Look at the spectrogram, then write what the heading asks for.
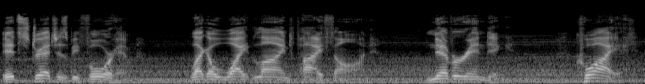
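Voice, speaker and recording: A man's voice: lowish voice, exaggerated voice. A man playing a wry, overwrought noir narrator, delivering florid comic pulp narration. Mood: grandiose. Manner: melodramatic, florid. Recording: clear car and road noise.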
